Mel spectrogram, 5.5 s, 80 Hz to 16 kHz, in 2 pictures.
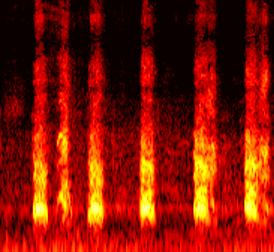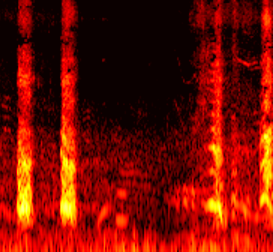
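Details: Shetland Sheepdog at AKC training, 24 April 2023, giving a series of loud, clipped barks about every half second, followed by a brief human voice and a few softer yips near the end.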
